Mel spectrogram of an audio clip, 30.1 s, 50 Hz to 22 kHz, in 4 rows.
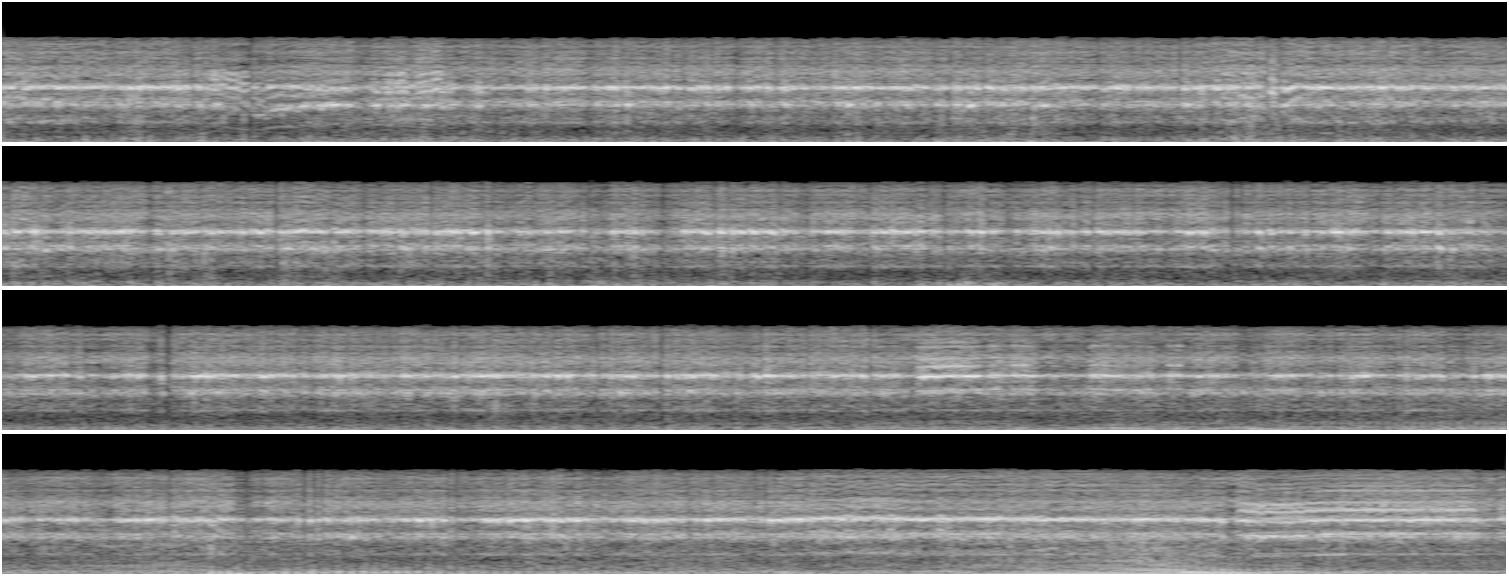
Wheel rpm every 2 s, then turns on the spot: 140, 160, 160, 160, 160, 160, 160, 160, 160, 160, 160, 160, 160, 160, 160.
none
